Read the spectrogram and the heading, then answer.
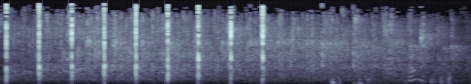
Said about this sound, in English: Let's clap hands for them.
